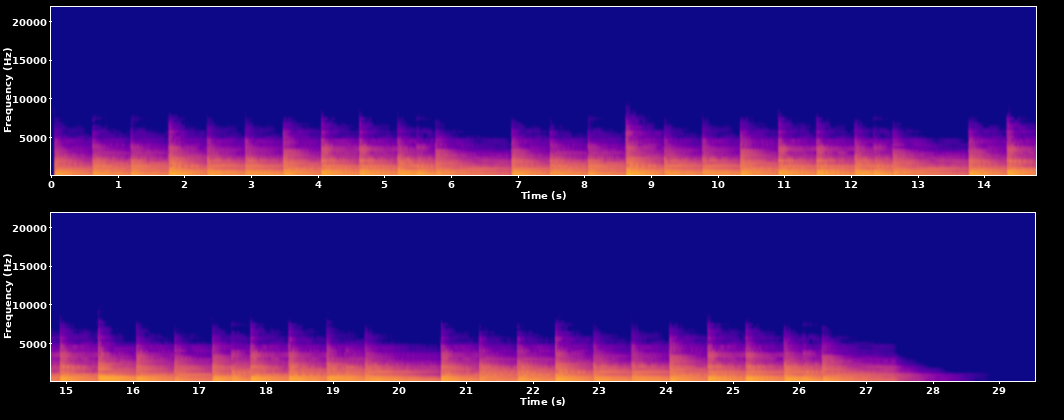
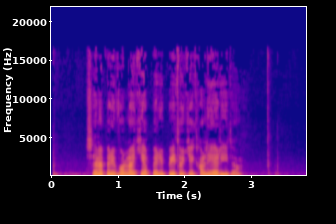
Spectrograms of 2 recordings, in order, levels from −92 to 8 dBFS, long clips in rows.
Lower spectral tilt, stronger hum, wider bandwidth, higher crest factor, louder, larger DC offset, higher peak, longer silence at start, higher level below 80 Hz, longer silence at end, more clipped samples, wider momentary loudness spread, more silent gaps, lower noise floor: first, -10 dB/octave vs -7 dB/octave; neither; second, 6 kHz vs 17 kHz; about the same, 16 dB vs 16 dB; first, -18 LUFS vs -25 LUFS; neither; first, -2 dBFS vs -10 dBFS; about the same, 0.05 s vs 0.05 s; about the same, -52 dBFS vs -52 dBFS; first, 2 s vs 0.95 s; neither; about the same, 7 LU vs 9 LU; neither; first, under -90 dBFS vs -56 dBFS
